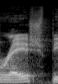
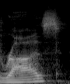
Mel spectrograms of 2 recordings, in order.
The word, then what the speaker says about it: Ra's: I will always call him Raish because of the animated series. But I think the correct pronunciation supposedly is Roz.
